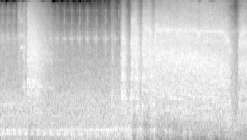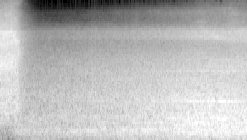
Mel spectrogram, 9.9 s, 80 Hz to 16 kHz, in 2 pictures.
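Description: JR West 113-series electric train departing: a short hiss of compressed air, then a louder one of about three seconds that cuts off suddenly, as the air brakes release. The train then pulls away, its running noise building steadily.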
